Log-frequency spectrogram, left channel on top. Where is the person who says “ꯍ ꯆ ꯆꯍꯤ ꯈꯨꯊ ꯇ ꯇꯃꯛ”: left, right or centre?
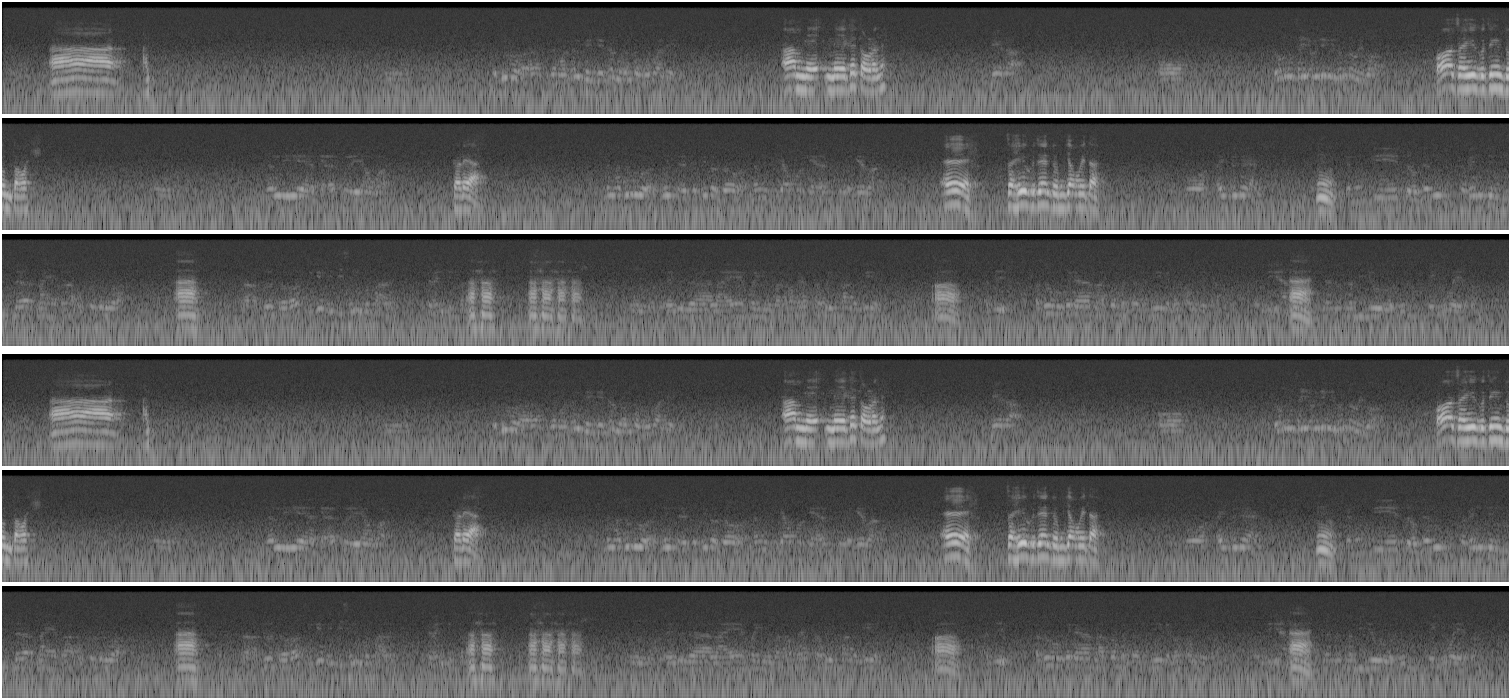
Centre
